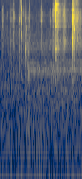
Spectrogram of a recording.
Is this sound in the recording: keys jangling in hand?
yes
